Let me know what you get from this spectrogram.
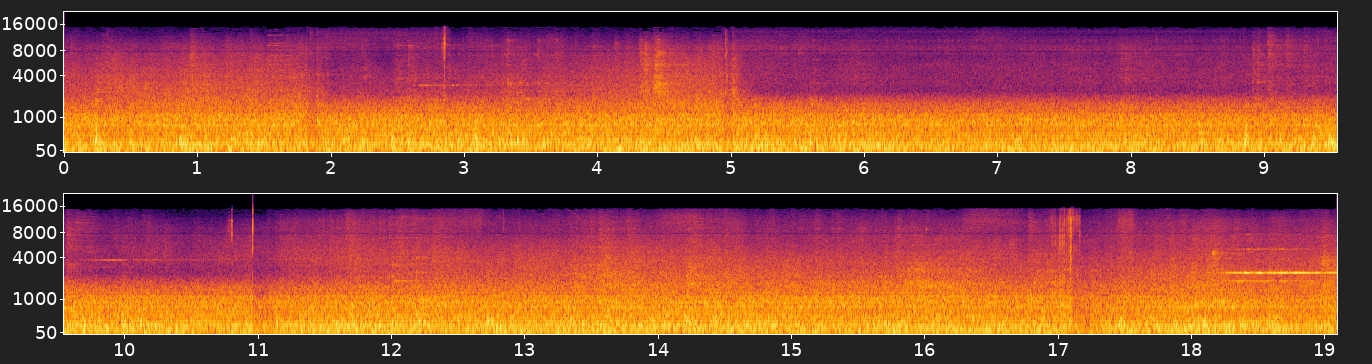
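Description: Freight cars of a Union Pacific train rolling past, a steady loud rumble of wheels on rail with occasional clicks as the wheels cross rail joints.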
